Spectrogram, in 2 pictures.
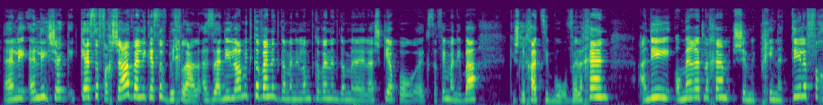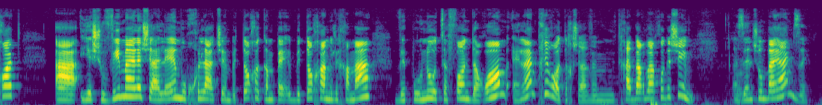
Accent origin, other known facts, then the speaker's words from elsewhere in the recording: Ashkelon, Southern District, Israel; אני, לפחות כאשקלונית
